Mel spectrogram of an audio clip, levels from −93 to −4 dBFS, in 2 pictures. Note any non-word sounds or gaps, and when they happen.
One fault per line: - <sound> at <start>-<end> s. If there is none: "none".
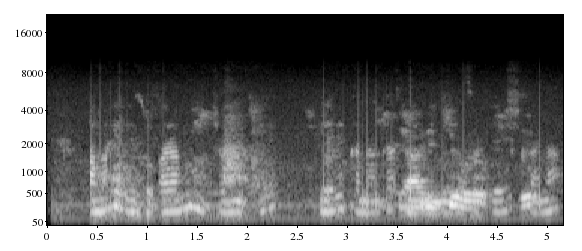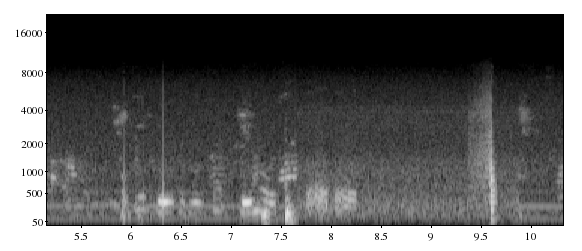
- laugh at 7.7-8.3 s
- thud at 9.4-9.7 s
